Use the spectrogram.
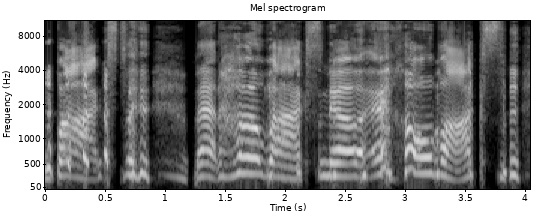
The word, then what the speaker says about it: Holbox: Hobox? Holbox. So Oh, maybe I'm I pronouncing that thought you wrong. said Hobox. Hoe box. That hoe box. No, whole box.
